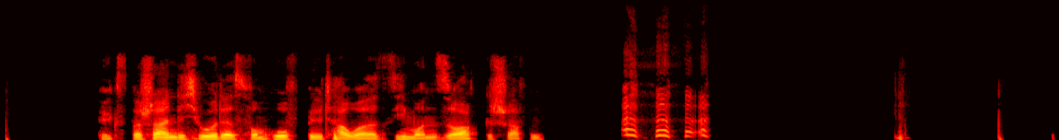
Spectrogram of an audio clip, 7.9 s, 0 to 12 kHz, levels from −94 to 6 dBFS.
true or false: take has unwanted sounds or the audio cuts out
true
